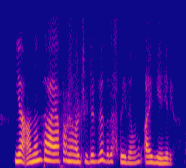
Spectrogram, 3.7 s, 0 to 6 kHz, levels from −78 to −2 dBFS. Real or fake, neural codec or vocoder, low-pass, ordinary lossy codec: fake; codec, 16 kHz in and 24 kHz out, 0.4 kbps, LongCat-Audio-Codec, four codebook decoder; 5.4 kHz; AAC, 32 kbps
